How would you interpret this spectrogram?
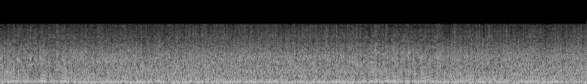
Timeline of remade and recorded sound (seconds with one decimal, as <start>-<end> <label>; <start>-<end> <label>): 0.0-0.7 remade; 0.7-3.6 recorded; 3.6-4.4 remade; 4.4-5.9 recorded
